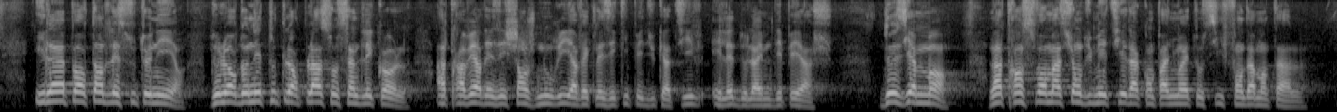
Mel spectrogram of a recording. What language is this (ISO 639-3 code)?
fra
